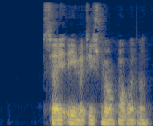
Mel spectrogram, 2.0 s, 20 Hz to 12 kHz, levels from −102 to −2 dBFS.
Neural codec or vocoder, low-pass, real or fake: none; 10.8 kHz; real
